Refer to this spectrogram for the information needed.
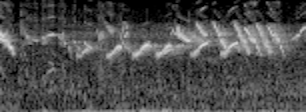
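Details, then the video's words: Short passage of double-collared seedeater baderninha song, played to stimulate a bird after moulting: high slurred notes that quicken into a dense, rapid chatter. "BADERNINHA DE COLEIRO Top Pra Esquentar Seu Coleiro Pós Muda De Penas"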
